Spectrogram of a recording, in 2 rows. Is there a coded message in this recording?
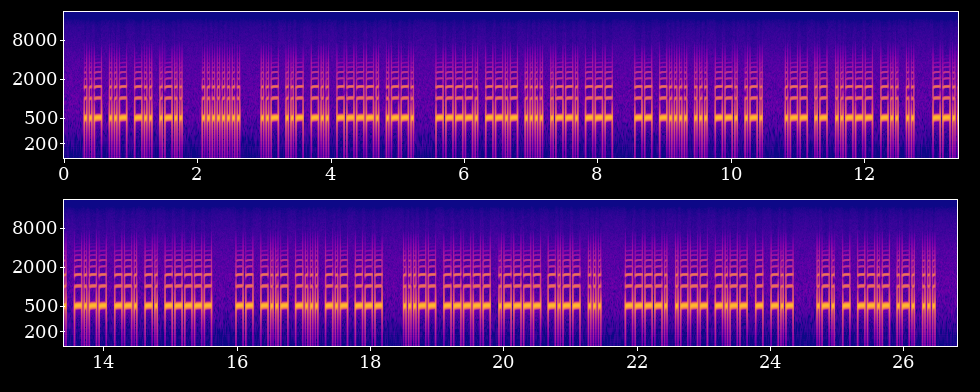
Yes: Morse code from 0.2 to 26.5 s, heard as a keyed tone, hand-sent with a paddle, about 32 wpm, 520 Hz. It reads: UUDL <HH> UUD9P 9QHPO M6SGR WA2DI ZYGN0 MXBKO 301YS 9JYTK RTQRS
